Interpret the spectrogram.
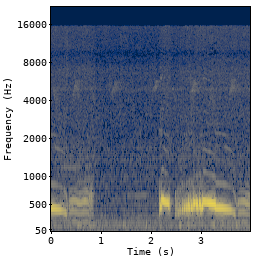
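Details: Spotted dove calling, a bird suited as a household sound: soft low coos, a brief pause, then a short hoot followed by a long trilled, throbbing coo that slowly falls in pitch.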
